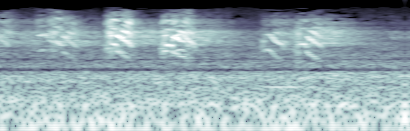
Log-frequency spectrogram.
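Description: Birds calling: a quick run of short, high-pitched chirps and squawks, each sliding downward, in two clusters.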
